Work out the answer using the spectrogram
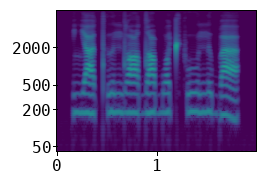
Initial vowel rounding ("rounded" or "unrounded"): unrounded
